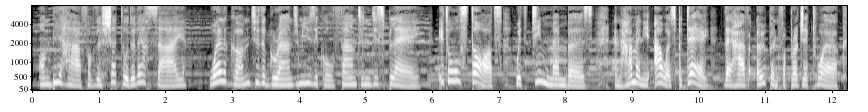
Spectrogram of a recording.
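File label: French, English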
